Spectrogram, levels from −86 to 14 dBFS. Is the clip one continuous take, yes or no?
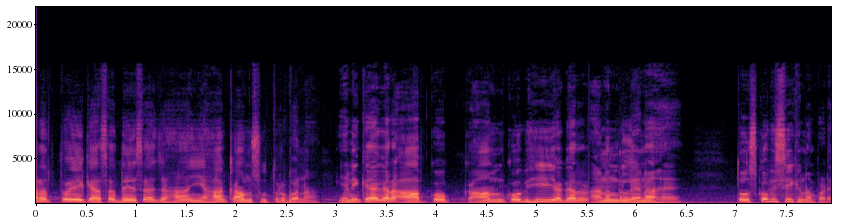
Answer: no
